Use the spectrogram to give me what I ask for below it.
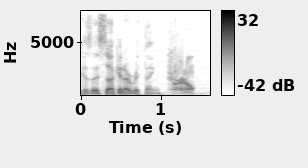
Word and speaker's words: colonel: Colonel. It's pronounced colonel. It's colonel. Don't ask why.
